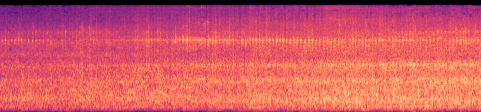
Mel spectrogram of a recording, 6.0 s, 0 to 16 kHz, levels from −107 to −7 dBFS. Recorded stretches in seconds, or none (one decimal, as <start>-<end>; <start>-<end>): 0.0-1.2; 3.2-6.0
